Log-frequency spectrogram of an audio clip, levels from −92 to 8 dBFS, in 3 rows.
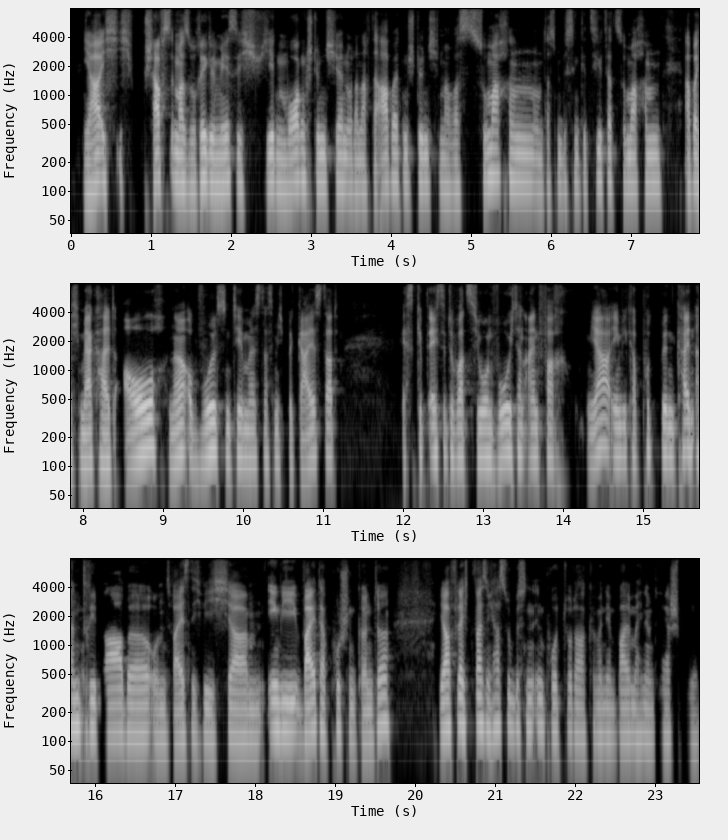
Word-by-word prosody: ja, 110 Hz, +4 st, +6 dB
ich 125 Hz, -, -3 dB
ich -, -, -10 dB, 0.2 s
schaffe 125 Hz, +1 st, +6 dB
es -, -, -5 dB
immer 120 Hz, -2 st, +4 dB
so 110 Hz, -1 st, -3 dB
regelmäßig 120 Hz, -1 st, +1 dB
jeden 120 Hz, -1 st, +1 dB
Morgen 115 Hz, +4 st, +3 dB
1 -, -, -4 dB
Stündchen 120 Hz, -1 st, -1 dB
oder 110 Hz, 0 st, -4 dB
nach 105 Hz, -1 st, -4 dB
der -, -, -4 dB
Arbeit 120 Hz, +2 st, +2 dB
1 120 Hz, -, -2 dB
Stündchen 115 Hz, 0 st, -4 dB
mal 105 Hz, -1 st, -5 dB
was 105 Hz, -1 st, -6 dB
zu 125 Hz, -, -6 dB
machen 125 Hz, -3 st, +1 dB
und 105 Hz, -1 st, -7 dB
das 105 Hz, -, -12 dB
'n 110 Hz, -, -6 dB
bisschen 110 Hz, +2 st, -8 dB
gezielter 120 Hz, +3 st, -4 dB
zu 115 Hz, -, -10 dB
machen. 115 Hz, 0 st, 0 dB, 0.3 s
Aber 120 Hz, -, +3 dB
ich 110 Hz, -, -3 dB
merke 110 Hz, +2 st, +4 dB
halt 110 Hz, -1 st, +2 dB
auch, 135 Hz, +5 st, +6 dB
ne, 125 Hz, +5 st, +4 dB
obwohl 120 Hz, +4 st, +4 dB
es 140 Hz, -1 st, +1 dB
'n 120 Hz, -, -3 dB
Thema 120 Hz, -2 st, 0 dB
ist, 115 Hz, 0 st, -6 dB
das 110 Hz, -3 st, -8 dB
mich 115 Hz, -2 st, -7 dB
begeistert, 120 Hz, +5 st, -1 dB, 0.8 s
es -, -, -9 dB
gibt -, -, -6 dB
echt 130 Hz, 0 st, +2 dB
Situationen, 125 Hz, -1 st, 0 dB
wo 130 Hz, +3 st, +5 dB
ich 130 Hz, -, +3 dB
dann 130 Hz, -1 st, -3 dB
einfach, 120 Hz, 0 st, -3 dB, 0.2 s
ja, 150 Hz, +8 st, +2 dB
irgendwie 130 Hz, 0 st, -1 dB
kaputt 125 Hz, +3 st, -6 dB
bin, 130 Hz, -2 st, +2 dB
keinen 145 Hz, +4 st, +1 dB
Antrieb 130 Hz, -2 st, 0 dB
habe 115 Hz, 0 st, +2 dB
und 105 Hz, -2 st, -6 dB
weiß 105 Hz, +1 st, -1 dB
nicht, 110 Hz, -5 st, -10 dB
wie 110 Hz, -1 st, -2 dB
ich, 100 Hz, -1 st, -8 dB
ähm, 110 Hz, -1 st, 0 dB
irgendwie 125 Hz, -2 st, +2 dB
weiter 125 Hz, +2 st, +5 dB
pushen 120 Hz, -5 st, -7 dB
könnte. 105 Hz, +9 st, -2 dB, 0.6 s
Ja, 130 Hz, +2 st, +5 dB
vielleicht, 135 Hz, 0 st, -1 dB
weiß 145 Hz, -1 st, +2 dB
nicht, 130 Hz, -1 st, -4 dB
hast 140 Hz, 0 st, -3 dB
du 140 Hz, -, -5 dB
'n 130 Hz, -, -6 dB
bisschen 135 Hz, +1 st, -4 dB
Input 125 Hz, -2 st, -6 dB
oder 115 Hz, -2 st, -4 dB
können 115 Hz, 0 st, -10 dB
wir 110 Hz, -, -5 dB
den 110 Hz, -1 st, -7 dB
Ball 110 Hz, 0 st, -2 dB
mal 110 Hz, -1 st, -5 dB
hin 110 Hz, +1 st, -6 dB
und 105 Hz, 0 st, -10 dB
her 110 Hz, -1 st, -9 dB
spielen? 100 Hz, -1 st, -14 dB
120 Hz, 220 wpm, -25 LUFS, 110-125 Hz, 0.8 s, ja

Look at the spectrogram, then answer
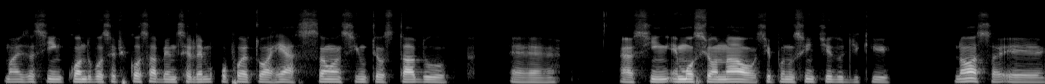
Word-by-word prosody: Mas 120 Hz, -1 st, -4 dB
assim, 125 Hz, -1 st, -3 dB
quando 120 Hz, -1 st, +3 dB
você 120 Hz, +1 st, -2 dB
ficou 135 Hz, +1 st, -2 dB
sabendo, 120 Hz, -4 st, -1 dB
você 120 Hz, -, -2 dB
lembra 120 Hz, +1 st, -2 dB
qual -, -, -4 dB
foi 125 Hz, -2 st, +2 dB
a -, -, -9 dB
tua 115 Hz, -1 st, 0 dB
reação, 120 Hz, +2 st, +1 dB
assim, 120 Hz, +1 st, -7 dB
o 120 Hz, -, -3 dB
teu 115 Hz, -, -2 dB
estado, 115 Hz, -2 st, +1 dB, 0.6 s
eh, 105 Hz, -1 st, -5 dB, 0.6 s
assim, 120 Hz, -1 st, -1 dB
emocional, 120 Hz, -2 st, +5 dB
tipo 125 Hz, +3 st, -6 dB
no 120 Hz, -, 0 dB
sentido 120 Hz, 0 st, -4 dB
de 110 Hz, 0 st, -15 dB
que, 110 Hz, -1 st, -8 dB, 0.6 s
“Nossa, 140 Hz, -1 st, +3 dB
eh, 105 Hz, -2 st, -4 dB
120 Hz, 155 wpm, -24 LUFS, 110-125 Hz, 0.6 s, emocional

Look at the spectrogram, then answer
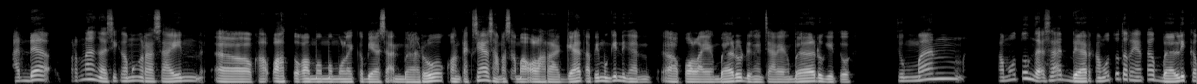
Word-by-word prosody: ada 190 Hz, +6 st, +1 dB, 0.2 s
pernah 230 Hz, +6 st, -2 dB
gak 140 Hz, -7 st, +1 dB
sih 160 Hz, -, -6 dB
kamu 165 Hz, +2 st, -2 dB
ngerasain, 145 Hz, +3 st, 0 dB
eee, 125 Hz, -2 st, +2 dB
ka 130 Hz, -, -3 dB
waktu 140 Hz, -1 st, +1 dB
kamu 130 Hz, -1 st, +3 dB
memulai 125 Hz, 0 st, 0 dB
kebiasaan 120 Hz, -1 st, 0 dB
baru 130 Hz, +9 st, +3 dB
konteksnya 135 Hz, +9 st, 0 dB
sama-sama 125 Hz, -1 st, -1 dB
olahraga 120 Hz, +3 st, +2 dB
tapi 150 Hz, +3 st, -2 dB
mungkin 170 Hz, +3 st, 0 dB
dengan, 130 Hz, -6 st, -1 dB
eee, 125 Hz, +1 st, -2 dB
pola 125 Hz, -1 st, +4 dB
yang 120 Hz, 0 st, -1 dB
baru, 140 Hz, +6 st, +4 dB
dengan 120 Hz, -3 st, -2 dB
cara 120 Hz, -1 st, -2 dB
yang 120 Hz, -, -4 dB
baru 145 Hz, +3 st, +4 dB
gitu. 115 Hz, 0 st, -2 dB, 0.4 s
Cuman 250 Hz, -, -2 dB, 0.3 s
kamu 170 Hz, +5 st, -7 dB
tuh 285 Hz, -, +1 dB
gak 155 Hz, -, +1 dB
sadar, 170 Hz, -9 st, +3 dB
kamu 155 Hz, +2 st, -2 dB
tuh 255 Hz, -, -6 dB
ternyata 200 Hz, 0 st, -3 dB
balik 155 Hz, +4 st, +2 dB
140 Hz, 185 wpm, -23 LUFS, 125-170 Hz, 0.4 s, pola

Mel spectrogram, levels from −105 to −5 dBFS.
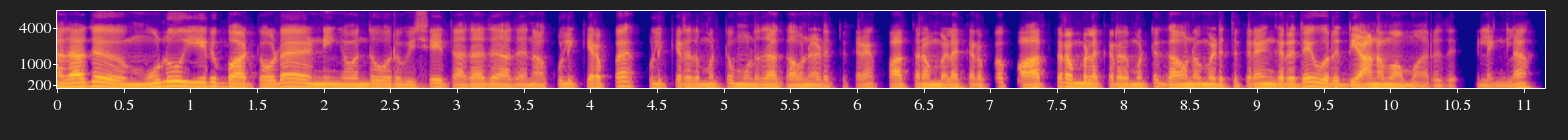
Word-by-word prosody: அதாவது, 150 Hz, +4 st, +5 dB, 0.3 s
முழு 145 Hz, +8 st, +3 dB, 0.2 s
ஈடுபாட்டோட 135 Hz, -3 st, +1 dB, 0.3 s
நீங்க 120 Hz, -1 st, +1 dB
வந்து 120 Hz, +2 st, 0 dB
ஒரு 120 Hz, -, -3 dB
விஷயத்த 120 Hz, +2 st, -3 dB
அதாது, 120 Hz, +1 st, -1 dB
அது 115 Hz, 0 st, -4 dB
நான் 110 Hz, 0 st, -5 dB
குளிக்கரப்ப 130 Hz, +5 st, -1 dB
குளிக்கறது 125 Hz, -1 st, -3 dB
மட்டும் 120 Hz, +2 st, -3 dB
முழுதா 115 Hz, 0 st, +1 dB
கவனம் 110 Hz, 0 st, 0 dB
எடுத்துக்குறேன் 105 Hz, +4 st, -7 dB
பாத்தரம் 120 Hz, -1 st, 0 dB
வெளக்கறப்ப, 120 Hz, +6 st, -4 dB
பாத்தரம் 130 Hz, +4 st, +2 dB
வெளக்கறது, 125 Hz, -2 st, -1 dB
மட்டும் 120 Hz, +1 st, -6 dB
கவனம் 120 Hz, 0 st, +2 dB
எடுத்துக்குறேன்றதே 120 Hz, +3 st, 0 dB
ஒரு 125 Hz, -2 st, 0 dB
தியானமா 115 Hz, 0 st, +4 dB
மாறுது, 100 Hz, -1 st, -9 dB, 0.2 s
இல்லைங்களா? 100 Hz, +6 st, -3 dB
120 Hz, 145 wpm, -24 LUFS, 115-130 Hz, 0.3 s, அதாவது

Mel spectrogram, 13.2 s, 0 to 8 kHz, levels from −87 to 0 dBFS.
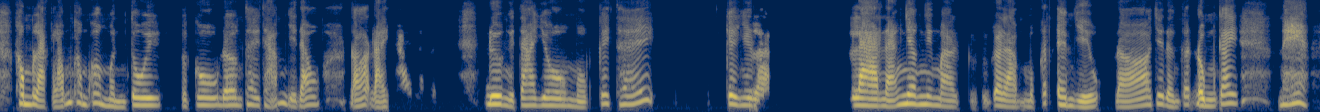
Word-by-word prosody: không 225 Hz, -2 st, +4 dB
lạc 160 Hz, -8 st, +1 dB
lõng, 200 Hz, -, -2 dB
không 250 Hz, -5 st, -4 dB
có 250 Hz, +1 st, -3 dB
một 195 Hz, -, -3 dB
mình, 150 Hz, -4 st, -3 dB
tui, 195 Hz, -1 st, +4 dB, 0.2 s
ờ, 170 Hz, -, -9 dB
cô 195 Hz, -1 st, +1 dB
đơn 195 Hz, -1 st, 0 dB
thê 205 Hz, -3 st, -4 dB
thảm 240 Hz, +6 st, -4 dB
gì 160 Hz, -, -5 dB
đâu. 200 Hz, +5 st, -1 dB, 0.3 s
Đó, -, -, 0 dB
đại -, -, -1 dB
khái -, -, -9 dB
là -, -, -29 dB, 0.6 s
đưa 225 Hz, 0 st, +9 dB
người 165 Hz, -4 st, -3 dB
ta 190 Hz, -1 st, -1 dB
vô 185 Hz, -2 st, +1 dB
một 145 Hz, -5 st, -5 dB
cái 235 Hz, 0 st, -2 dB
thế, 235 Hz, +10 st, -2 dB, 0.7 s
kêu 230 Hz, -, +5 dB
như 195 Hz, -1 st, -2 dB
là 170 Hz, -3 st, 0 dB, 0.9 s
là 190 Hz, -2 st, +7 dB
nạn 175 Hz, +6 st, +1 dB
nhân, 230 Hz, -2 st, +5 dB
nhưng 205 Hz, -3 st, -1 dB
mà 160 Hz, -3 st, -2 dB
g -, -, -18 dB
gọi 185 Hz, -2 st, +3 dB
là 155 Hz, -2 st, +1 dB
một 155 Hz, -1 st, -9 dB
cách 250 Hz, -, -7 dB
êm 200 Hz, -4 st, +1 dB
dịu, 150 Hz, +1 st, +1 dB
đó, 160 Hz, +7 st, 0 dB
chứ 225 Hz, -, 0 dB
đừng 155 Hz, -5 st, -3 dB
có 210 Hz, -, -4 dB
đùng 175 Hz, -3 st, +3 dB
cái, 240 Hz, +1 st, +1 dB, 0.4 s
nè, 225 Hz, +4 st, +3 dB
195 Hz, 220 wpm, -22 LUFS, 170-220 Hz, 0.9 s, đưa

